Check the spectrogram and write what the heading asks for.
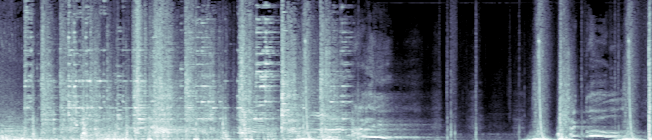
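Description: Film fight sound effects: a rapid run of heavy punch and kick impacts with crashing, breaking objects, then a lull of about a second and a half before more sharp blows near the end.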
